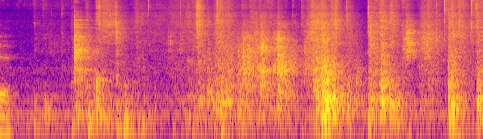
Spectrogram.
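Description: Irregular clunks and clatter of a metal turbocharger being pulled out of a cardboard box and handled, loudest about four seconds in, with voices in the background.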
